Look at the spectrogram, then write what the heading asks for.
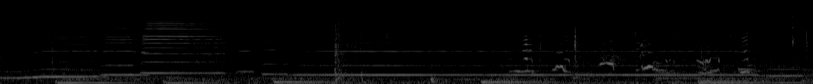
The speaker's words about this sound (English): Oh, you're so cute. You didn't tell me you had a puppy. Oh, my God, he's adorable.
